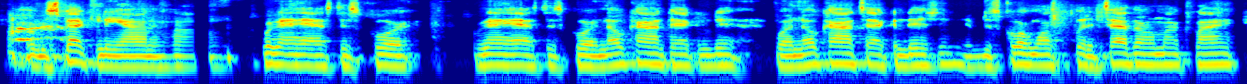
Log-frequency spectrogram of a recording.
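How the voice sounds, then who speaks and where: A man's voice: medium pitch, dark tone, lo-fi sound. A man arguing in court as a defense attorney, deferential and repeating his phrases as he goes. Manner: deferential, repetitive. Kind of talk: courtroom argument.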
